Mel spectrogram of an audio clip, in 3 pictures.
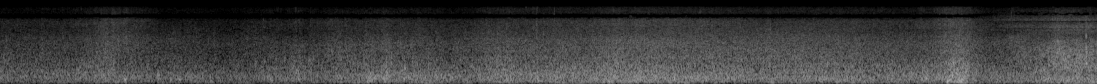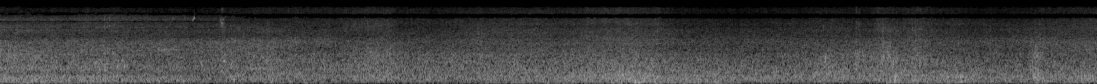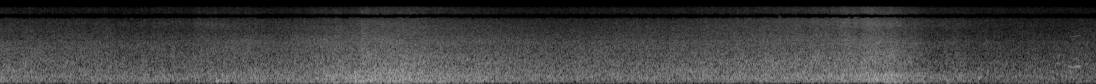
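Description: Small waves breaking and washing up a sandy shore in shallow sea: a steady rush of surf that swells louder now and then as each wave breaks.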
